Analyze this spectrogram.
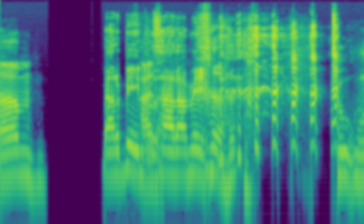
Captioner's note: laughs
